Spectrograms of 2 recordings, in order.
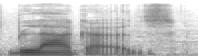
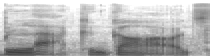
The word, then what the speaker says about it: blackguards: you're another one of those blaggards and that's the way to pronounce it not blackguards like that thug insisted it was then my answer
